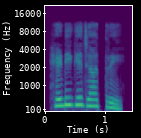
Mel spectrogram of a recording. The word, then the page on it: ಹೆಡಿಗೆಜಾತ್ರೆ: heḍige jātre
